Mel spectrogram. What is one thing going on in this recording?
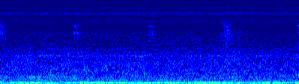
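A metal face roller rolls over skin with faint soft clicks.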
